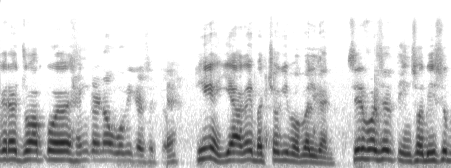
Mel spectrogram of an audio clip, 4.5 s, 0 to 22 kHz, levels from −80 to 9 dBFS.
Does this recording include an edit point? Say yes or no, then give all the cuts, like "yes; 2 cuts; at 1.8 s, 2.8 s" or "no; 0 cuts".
yes; 2 cuts; at 1.6 s, 3.4 s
